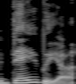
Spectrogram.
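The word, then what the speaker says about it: Dahlia: It's funny the Brits say Dia and I see that H and I can't go Dia. I want to say Dalia.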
